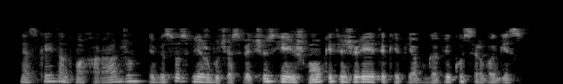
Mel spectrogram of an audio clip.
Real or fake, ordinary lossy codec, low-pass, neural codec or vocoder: real; MP3, 24 kbps; 5.4 kHz; none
